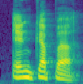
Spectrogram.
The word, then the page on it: encapar: encapa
